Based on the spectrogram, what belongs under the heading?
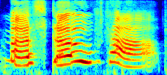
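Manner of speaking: high, slow, hammed-up crying; mock sobbing. Retelling a sad movie scene, mock sobbing. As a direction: wail it like a fake sob.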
